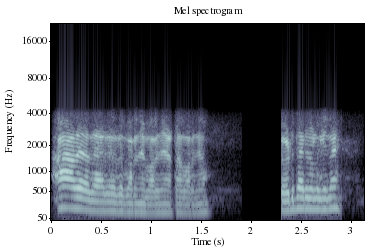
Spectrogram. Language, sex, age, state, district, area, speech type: Malayalam, male, 30-45, Kerala, Idukki, rural, conversation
